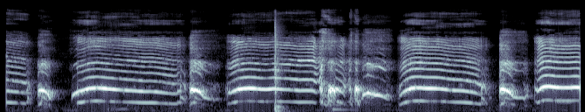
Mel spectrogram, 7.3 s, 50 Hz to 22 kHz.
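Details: Infant crying in loud, tuneful wails broken by brief gasping breaths in a small room, recorded Feb 11, 2016.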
